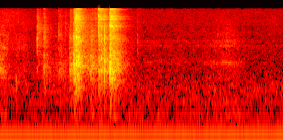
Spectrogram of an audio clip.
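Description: Small metal parts clinking in a knife-parts kit as it is opened and searched: a quick cluster of light metallic clinks about half a second in, then only a faint steady hum.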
